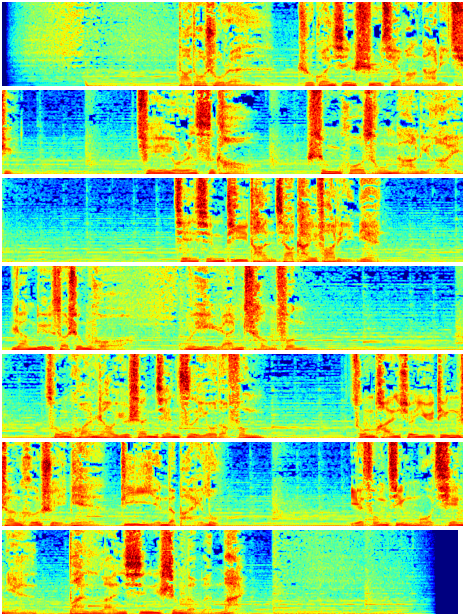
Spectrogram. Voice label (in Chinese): 男319 旁白形象片,高端品质 沉稳大气; 国际低碳城文化会议中心区域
